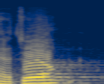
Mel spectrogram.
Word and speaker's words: Arturo: I just hope I pronounce it correct. It's Arturo, advocate from Graph AdvocatesDAO. Did I say it correct? Okay. Okay. Right. Hi everyone, my name is Arturo.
